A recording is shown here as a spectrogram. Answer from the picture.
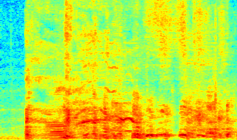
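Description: Several people suddenly breaking into loud, raucous laughter and exclamations, with cough-like bursts, starting about a quarter second in.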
